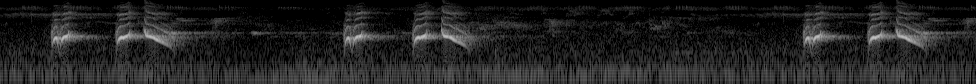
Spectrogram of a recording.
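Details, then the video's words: Hooded berryeater from Brazil's forests, its onomatopoeic name taken from the song given at long intervals: loud phrases of three rising-falling notes repeated about every four seconds, over a quiet forest background. "Canto pássaro Corocoxó (Carpornis cucullata)"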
